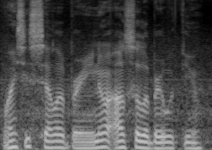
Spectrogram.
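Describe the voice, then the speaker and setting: A man's voice: mid-range voice, level tone, rapid-fire, vocal fry, noisy background. A young man giving casual, jokey commentary on his own match, talking to himself and to his opponent. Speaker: gameplay commentator. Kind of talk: live gameplay commentary.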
